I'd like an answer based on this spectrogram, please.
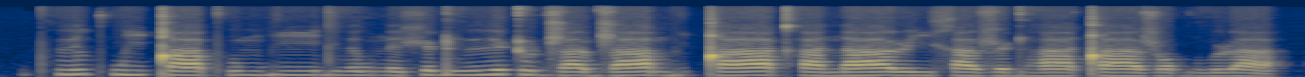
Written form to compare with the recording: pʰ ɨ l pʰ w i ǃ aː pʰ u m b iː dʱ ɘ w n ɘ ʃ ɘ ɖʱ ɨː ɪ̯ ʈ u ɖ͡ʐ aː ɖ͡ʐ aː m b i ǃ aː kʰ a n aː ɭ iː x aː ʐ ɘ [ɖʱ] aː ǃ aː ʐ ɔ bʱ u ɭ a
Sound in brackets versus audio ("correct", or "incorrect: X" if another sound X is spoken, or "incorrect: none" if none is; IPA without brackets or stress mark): correct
